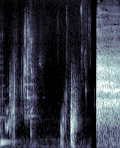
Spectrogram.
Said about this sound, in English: That's the first sip of coffee I've taken sitting. And it didn't even get knocked into my lap.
